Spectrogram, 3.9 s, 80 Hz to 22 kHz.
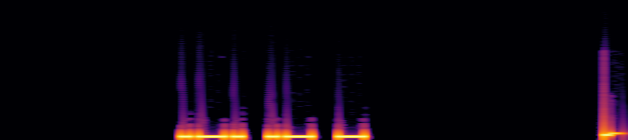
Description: Morse code, heard as a keyed tone, about 22 wpm, 700 Hz. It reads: RAT
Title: Top Three Letter Combinations in Words 22wpm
